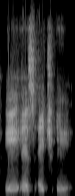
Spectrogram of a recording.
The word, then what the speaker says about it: ASHA: don't pronounce every letter here we don't say a s h a we simply say asha asha workers asha pronounced as a word then it is called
